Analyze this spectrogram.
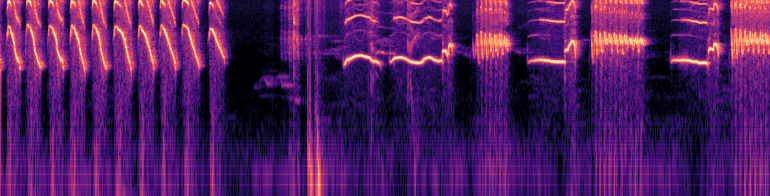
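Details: Caged white-rumped shama, gacor song for provoking a rival: a fast row of downslurred whistles, a pause with a click, then wavering whistled phrases mixed with harsh buzzy notes.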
